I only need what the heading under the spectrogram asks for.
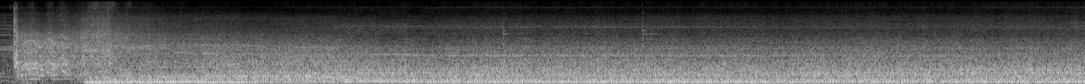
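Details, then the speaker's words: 1990 Dodge Ramcharger, revived after a relay and wiring rework and a steering shaft fix: a brief crank, then it catches instantly and settles into a steady, even idle with no stumble. A normal start with no special procedure. "No special procedures or anything to try and start it. It just always starts."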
